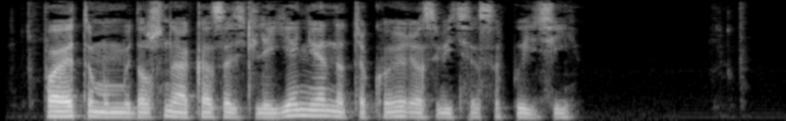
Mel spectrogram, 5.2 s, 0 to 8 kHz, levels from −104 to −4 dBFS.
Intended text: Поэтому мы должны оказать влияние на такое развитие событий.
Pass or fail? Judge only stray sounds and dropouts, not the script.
pass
